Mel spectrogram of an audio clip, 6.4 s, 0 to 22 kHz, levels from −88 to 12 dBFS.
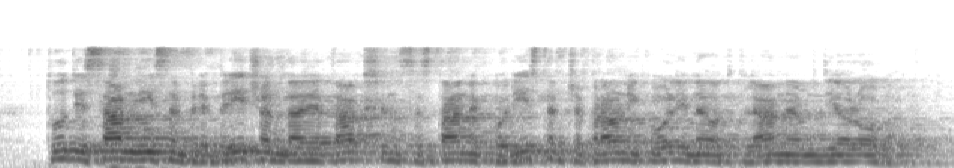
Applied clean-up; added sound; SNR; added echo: none; none; none; reverberation time 1.2 s.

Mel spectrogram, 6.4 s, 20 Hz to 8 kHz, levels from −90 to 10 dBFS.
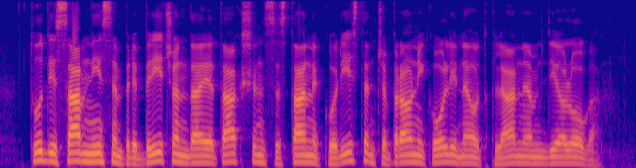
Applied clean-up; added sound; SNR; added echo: none; none; none; none.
